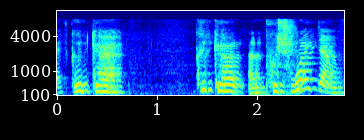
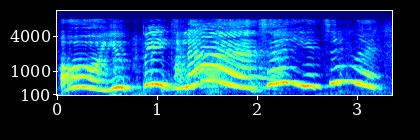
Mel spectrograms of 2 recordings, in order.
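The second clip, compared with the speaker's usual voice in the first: higher, laughing, amazed; laughing amazement; 9 semitones higher, slower than usual. Real, not acted. Midwife marvelling at the big baby, laughing.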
